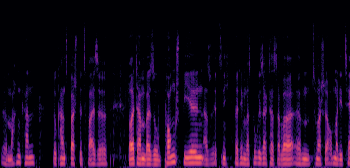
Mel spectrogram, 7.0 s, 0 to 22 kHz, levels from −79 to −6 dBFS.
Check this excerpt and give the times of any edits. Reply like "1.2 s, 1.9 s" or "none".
1.1 s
